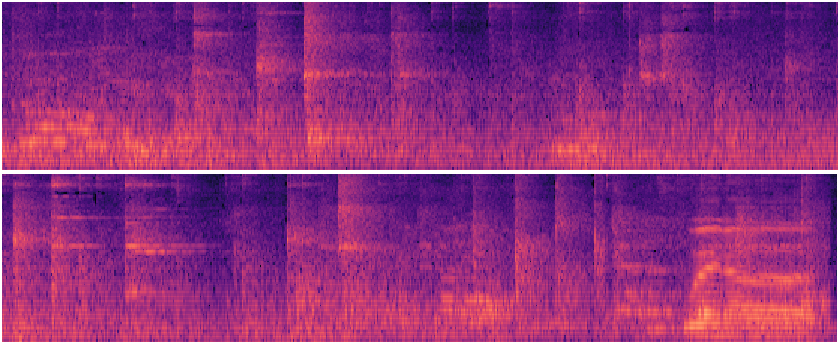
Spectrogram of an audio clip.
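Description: A table tennis ball clicks back and forth off paddles and a table.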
